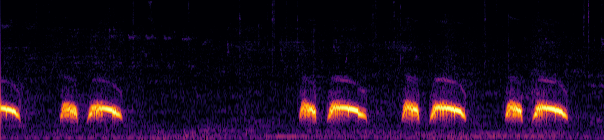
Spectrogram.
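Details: Spotted dove cooing as a lure: a pair of coos, a pause of nearly two seconds, then three more evenly spaced pairs, each a short hoot followed by a longer arching note.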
